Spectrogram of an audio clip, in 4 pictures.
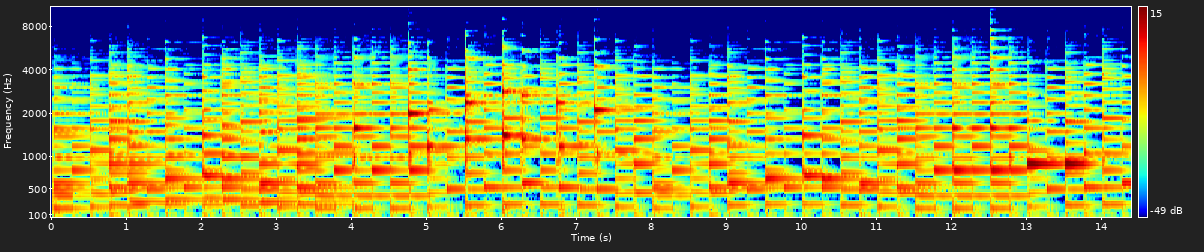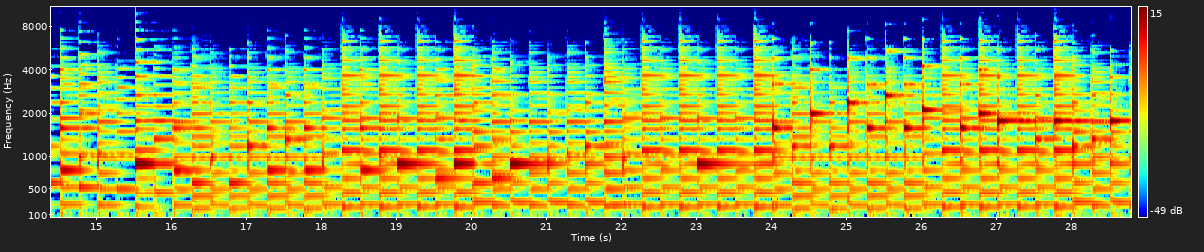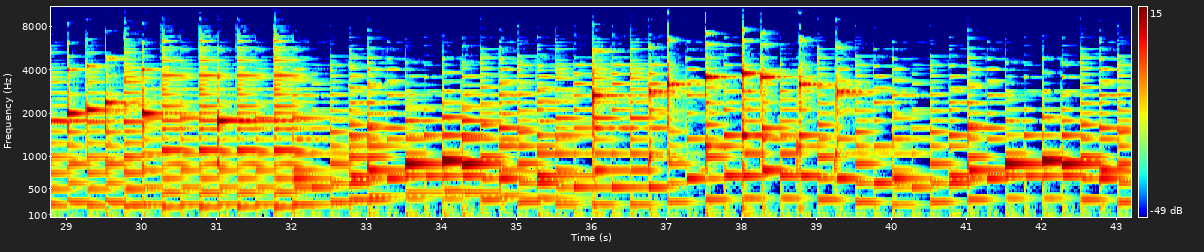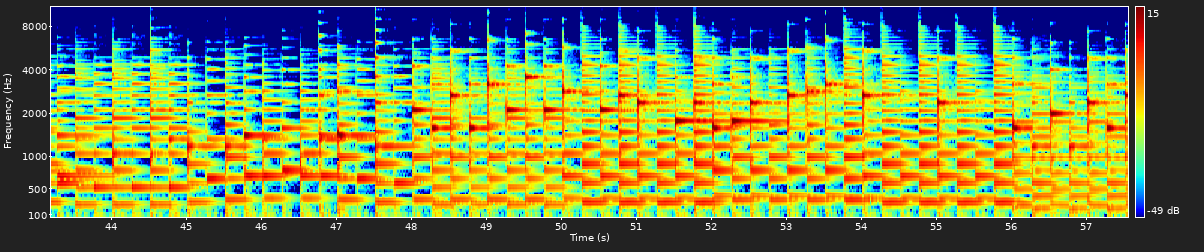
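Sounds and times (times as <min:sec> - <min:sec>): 
piano: 0:00.0 - 0:57.5.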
